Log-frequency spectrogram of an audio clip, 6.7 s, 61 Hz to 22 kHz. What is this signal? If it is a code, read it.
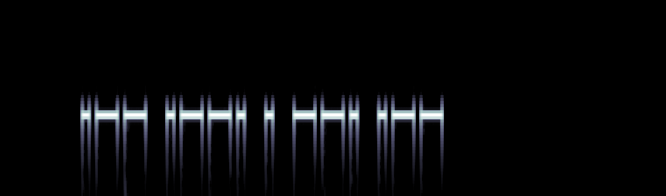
Morse code, heard as a keyed tone, about 17 wpm, 700 Hz. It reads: WPEGW
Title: Code Groups - 5 Letter:Numbers - 17wpm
